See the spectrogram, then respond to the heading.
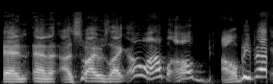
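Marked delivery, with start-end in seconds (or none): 1.3-2.7 much higher, bright eager promise; excited and friendly. Retold or imitated. Man to checkout girl, promising to come back, excited. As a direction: chirp it back like a happy regular. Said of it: "really excited and happy and friendly".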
